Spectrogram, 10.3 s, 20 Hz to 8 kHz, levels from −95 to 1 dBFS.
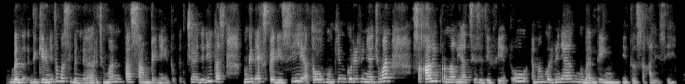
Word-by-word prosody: be 240 0 +6 0.2
dikirimin 230 +2 +1
itu 335 - -5
masih 310 -6 -3
benar, 195 +2 -2
cuman 235 +7 -1
pas 255 0 +3
sampenya 210 -5 0
itu - - -17
pecah 265 -4 -6
jadi 235 +7 -1
pas - - +1 0.3
mungkin 265 +2 -1
ekspedisi 275 +3 +1
atau 250 +1 0
mungkin 250 +4 -5
kurirnya, 275 -3 -1
cuma 315 +5 +6 0.4
sekali 290 +4 +8
pernah 245 -3 0
lihat 235 0 -1
CCTV 220 -3 -4 0.2
itu - - -3 0.2
emang 250 +2 -3
kurirnya 275 +4 -2
ngebanting, 215 -3 0
itu 210 -1 -4
sekali 205 -2 -9
sih. 205 0 -10
240 Hz, 170 wpm, -32 LUFS, 215-275 Hz, 0.4 s, sekali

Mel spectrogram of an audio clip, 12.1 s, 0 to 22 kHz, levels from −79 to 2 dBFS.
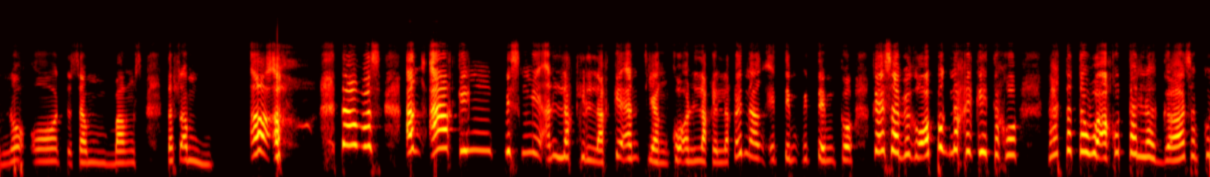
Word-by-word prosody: noon 260 +3 -9
tapos 230 0 -18
ang 235 -2 -6
bangs 235 +1 -5 0.3
tapos 275 +2 -6
ang 285 -1 -5 0.5
oo - - +7 0.4
tapos 310 -2 +4 0.3
ang - - +8 0.3
aking 485 - -2 0.3
pisngi 445 -2 -6
ang 370 - -11
laki, 345 0 -6
laki 275 +7 -3
ang 315 0 -1
tiyan 255 -6 -3
ko 275 0 -5
ang 265 - -5
laki, 255 -1 -2
laki 250 - -6
na 340 - +3
ang 305 - -23
itim, 295 +1 -10
itim 280 -2 -6
ko, 290 +2 -2 0.2
kaya 475 0 +1
sabi 450 -4 +3
ko 365 - -10
kapag 285 -8 +3
nakikita 455 -3 -3
ko 395 +1 -3 0.3
natatawa 440 0 0
ako 390 +7 +1
talaga 330 - -1
sabi 360 +1 -10
ko - - -10
310 Hz, 180 wpm, -24 LUFS, 265-400 Hz, 0.5 s, ang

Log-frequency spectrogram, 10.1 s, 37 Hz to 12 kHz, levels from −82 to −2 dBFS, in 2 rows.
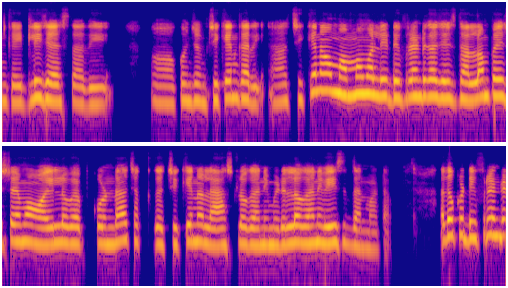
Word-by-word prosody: ఇంక 200 - -8
ఇడ్లీ 210 +6 +2
జేస్తది. 185 -3 0 0.6
ఆ! - - -10 0.2
కొంచెం 205 -1 -5
చికెన్ 230 +2 +2
కర్రీ 205 -5 +2 0.2
ఆ! - - -8 0.2
చికెను 305 +9 0
మా - - +5
అమ్మ 260 +2 +3
మళ్ళీ 250 -2 +2
డిఫరెంట్‌గా 245 +2 +1
జేస్తది, 225 -1 0
అల్లం 235 +4 +2
పేస్ట్ 245 -1 +2
ఏమో 235 0 0
ఆయిల్లో 220 +2 +2
వేపకుండా 215 +2 -3
చక్కగా 215 -2 -4
చికెను 230 +3 -1
లాస్ట్‌లో 200 +2 -2
గానీ, 205 0 -1
మిడిల్‌లో 215 +2 +1
గానీ 225 0 0
వేసిద్దనమాట. 200 -6 -4 0.6
అదొక 295 +1 +2
డిఫరెంటు 295 +2 -1
220 Hz, 165 wpm, -16 LUFS, 205-235 Hz, 0.6 s, మా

